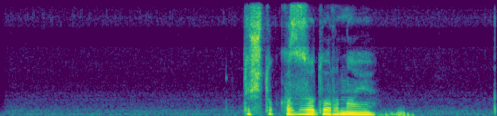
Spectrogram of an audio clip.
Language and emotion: Russian, angry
